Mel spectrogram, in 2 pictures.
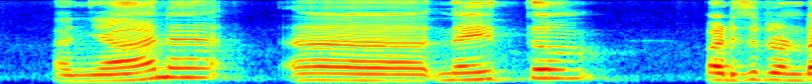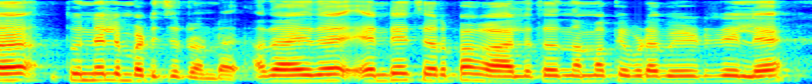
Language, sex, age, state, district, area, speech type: Malayalam, female, 60+, Kerala, Pathanamthitta, rural, spontaneous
